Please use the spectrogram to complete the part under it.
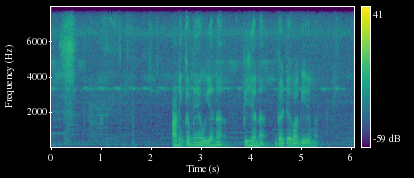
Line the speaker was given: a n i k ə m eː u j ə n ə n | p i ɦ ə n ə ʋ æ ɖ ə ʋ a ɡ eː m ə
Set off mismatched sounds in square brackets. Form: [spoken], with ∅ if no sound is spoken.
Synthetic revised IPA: a n i k ə m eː u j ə n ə [∅] | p i ɦ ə n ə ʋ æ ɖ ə ʋ a ɡ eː m ə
